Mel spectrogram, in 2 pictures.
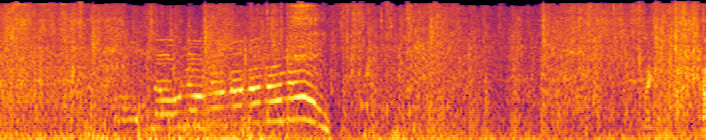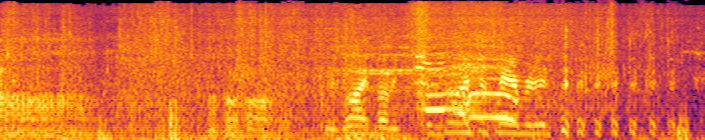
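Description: Water sloshes and laps against a boat.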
